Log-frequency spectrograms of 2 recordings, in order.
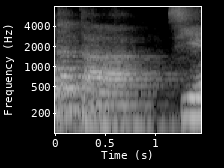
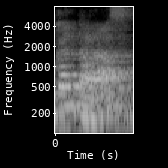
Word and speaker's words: cantaras: Y repito, noten lo del acento para que no lo lean mal, ¿no? Que no digan, si tú cantarás, no, que dice si tú cantaras, ¿ok?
